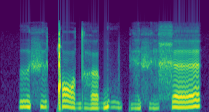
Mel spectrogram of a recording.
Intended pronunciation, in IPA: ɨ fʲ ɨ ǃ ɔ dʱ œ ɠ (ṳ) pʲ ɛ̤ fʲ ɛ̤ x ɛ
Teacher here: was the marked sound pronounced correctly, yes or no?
yes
